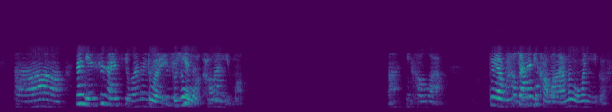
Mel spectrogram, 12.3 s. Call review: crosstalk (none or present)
present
